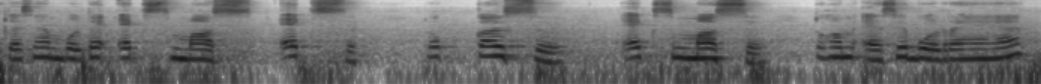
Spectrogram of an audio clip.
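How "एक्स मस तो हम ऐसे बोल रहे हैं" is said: usual speaking voice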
